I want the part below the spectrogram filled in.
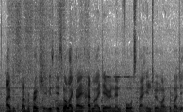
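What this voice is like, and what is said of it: English accent. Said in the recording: “I hear an English accent”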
